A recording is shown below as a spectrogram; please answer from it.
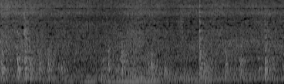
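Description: Potato pieces and masala sizzling as they fry in an open aluminium pressure cooker, while a metal spoon stirs and scrapes against the pot, with a few light scrapes and clinks.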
